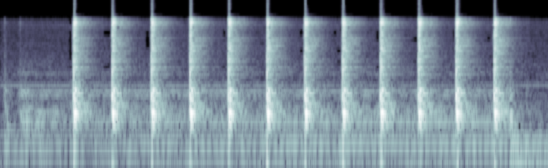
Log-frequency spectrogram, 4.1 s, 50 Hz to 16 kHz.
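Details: Silhouette SD cutter at power-on: twelve sharp, evenly spaced clacks about 3.5 a second as the cutting head overshoots its start position, crashes into the housing and the belt slips; it also cuts 0.5–1.5 inches too high.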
